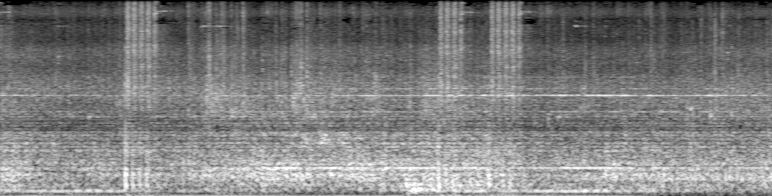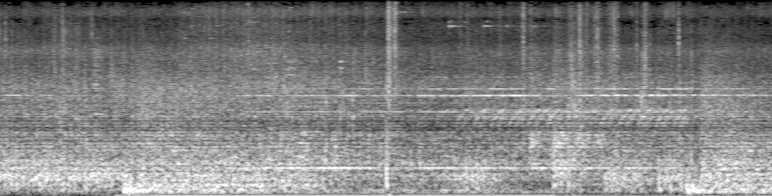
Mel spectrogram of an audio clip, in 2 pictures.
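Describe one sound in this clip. Rain patters steadily throughout.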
